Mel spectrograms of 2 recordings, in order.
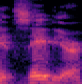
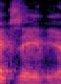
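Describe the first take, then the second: First: "Xavier" said ZAY-vee-er; Xavier without the "ex". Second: "Xavier" said ex-ZAY-vee-er; Xavier with the X sounded out; Xavier with a spoken X. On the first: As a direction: start Xavier with Z, as the correct form. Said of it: "pronounce it properly". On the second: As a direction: lead Xavier with a clear "ex". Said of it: "Justin Roberts said Xavier". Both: Shown as a demonstration.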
